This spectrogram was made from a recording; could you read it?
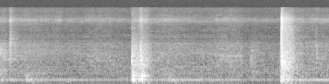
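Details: Refrigerator door swung open and shut: two soft thumps over the steady fridge hum, with no creak or squeal. This door's hinge is fine, unlike the creaking middle door.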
